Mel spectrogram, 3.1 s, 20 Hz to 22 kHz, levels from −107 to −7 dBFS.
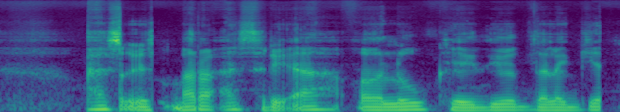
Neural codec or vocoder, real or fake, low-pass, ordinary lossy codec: codec, 44.1 kHz, 7.8 kbps, Pupu-Codec; fake; none; none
